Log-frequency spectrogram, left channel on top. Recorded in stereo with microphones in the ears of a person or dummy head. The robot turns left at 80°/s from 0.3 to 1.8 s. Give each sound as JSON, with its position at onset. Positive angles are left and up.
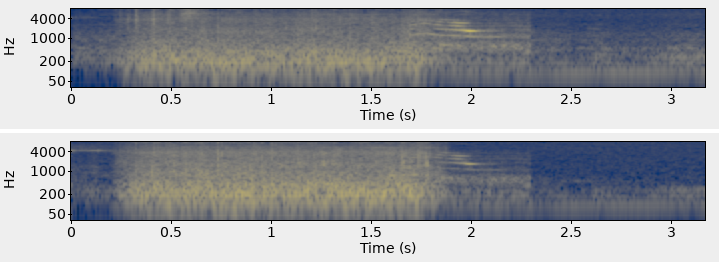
{"t": 1.6, "sound": "a cat meowing", "side_deg": 35}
